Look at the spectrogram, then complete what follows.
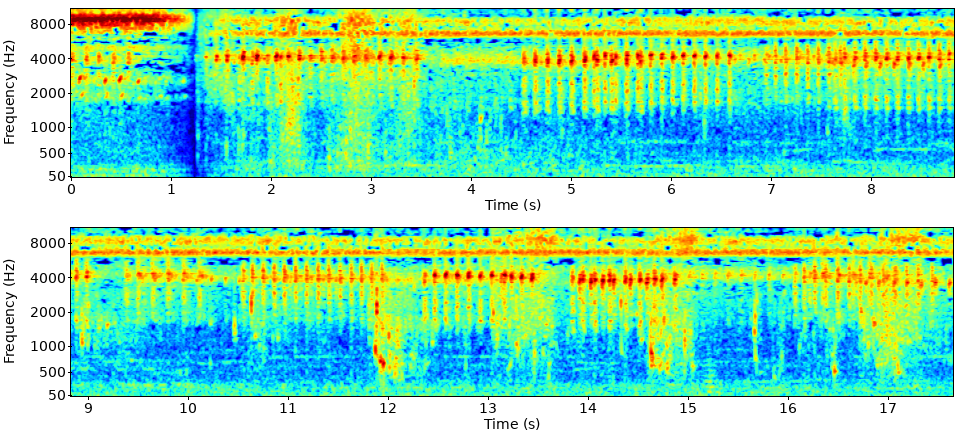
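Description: Night insect chorus in a swamp: insects trilling steadily in high, rapidly pulsing tones. A few short falling chirps come in during the second half. The sound breaks off briefly about a second in.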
